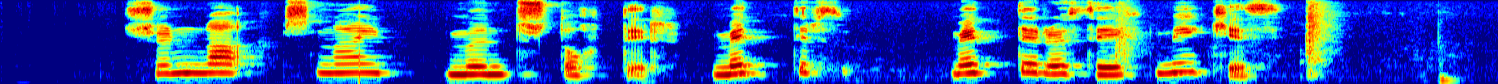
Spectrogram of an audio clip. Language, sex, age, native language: Icelandic, female, 20-29, Icelandic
